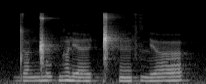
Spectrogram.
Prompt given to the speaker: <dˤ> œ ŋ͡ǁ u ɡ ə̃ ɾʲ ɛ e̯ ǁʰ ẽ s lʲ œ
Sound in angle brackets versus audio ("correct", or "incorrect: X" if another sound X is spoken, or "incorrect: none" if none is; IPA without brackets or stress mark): incorrect: d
